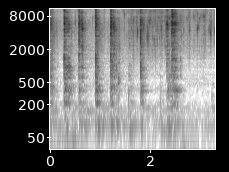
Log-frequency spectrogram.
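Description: Urad dal and dried red chillies stirred in a frying pan, a spatula scraping in about six regular strokes over a steady sizzle of hot oil, close and fairly loud, with no talking.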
